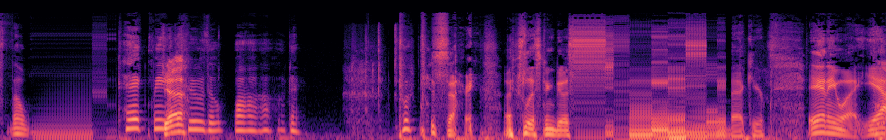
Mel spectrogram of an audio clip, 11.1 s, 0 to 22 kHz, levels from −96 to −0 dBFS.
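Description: From 0.42 to 1.46 s and again from 7.19 to 9.17 s, the audio collapses into a rigid, metallic buzz pitched at 50 Hz, only loosely tracing the underlying sound. This is robotic sound from repeated short buffers, likely caused by audio arriving too late: a 20 ms chunk is looped in place of the missing material, and the repetition imposes that fixed 50 Hz tone, with essentially the whole stretch replaced.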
